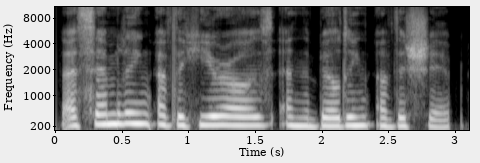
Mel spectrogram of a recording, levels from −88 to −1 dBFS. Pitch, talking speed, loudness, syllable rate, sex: 225 Hz, 210 wpm, -14 LUFS, 5.2 syllables/s, female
